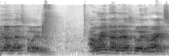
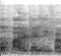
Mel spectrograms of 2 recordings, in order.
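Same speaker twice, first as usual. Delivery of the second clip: ordinary delivery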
